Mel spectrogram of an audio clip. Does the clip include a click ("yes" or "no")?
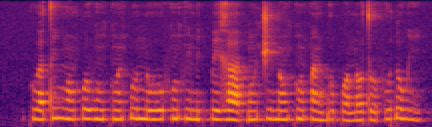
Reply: no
